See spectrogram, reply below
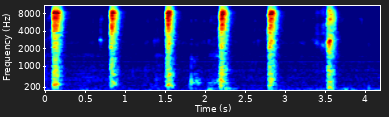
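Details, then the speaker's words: Pet cat having a sneezing attack: six short, sharp hissing sneezes in quick succession, about one every 0.7 seconds; a run of sneezing. "I'm being rudely interrupted by by epic sneezing"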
